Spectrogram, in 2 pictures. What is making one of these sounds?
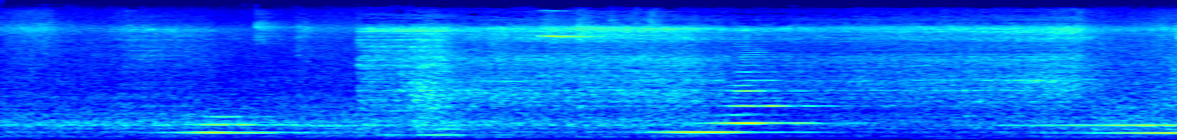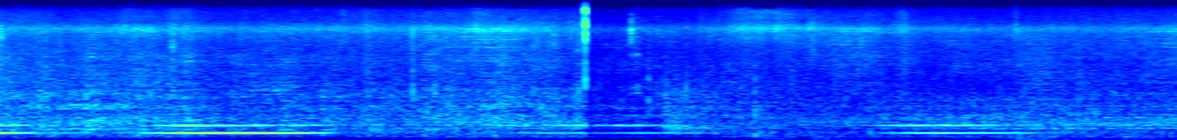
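Saxophones play low, sustained notes in short bursts with pauses between.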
